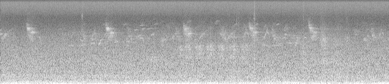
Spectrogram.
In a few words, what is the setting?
park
